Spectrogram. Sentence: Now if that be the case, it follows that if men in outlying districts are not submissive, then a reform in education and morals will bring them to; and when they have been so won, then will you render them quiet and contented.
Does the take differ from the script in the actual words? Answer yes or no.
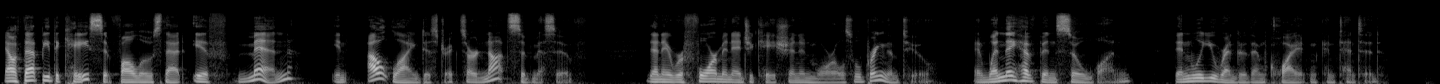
no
